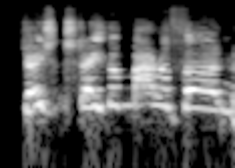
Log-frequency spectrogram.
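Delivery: mock shouting. Describing a man who plays a movie on TVs all over his house, retelling a shout. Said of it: "And he just shouts".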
